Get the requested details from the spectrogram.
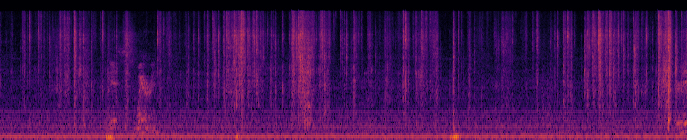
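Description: Trading cards rustle and slide against each other while being shuffled.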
